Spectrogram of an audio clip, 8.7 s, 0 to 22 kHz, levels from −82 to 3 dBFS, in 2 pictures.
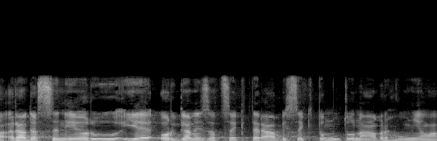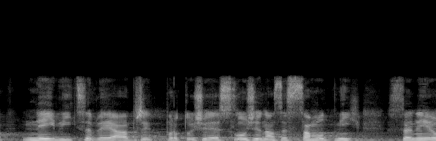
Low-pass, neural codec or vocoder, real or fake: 9.9 kHz; codec, 16 kHz in and 24 kHz out, 2.2 kbps, FireRedTTS-2 codec; fake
